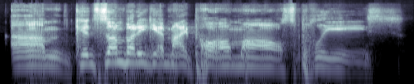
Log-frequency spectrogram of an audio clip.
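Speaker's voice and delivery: put-on old smoker voice. Plays Brenda asking for cigarettes.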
